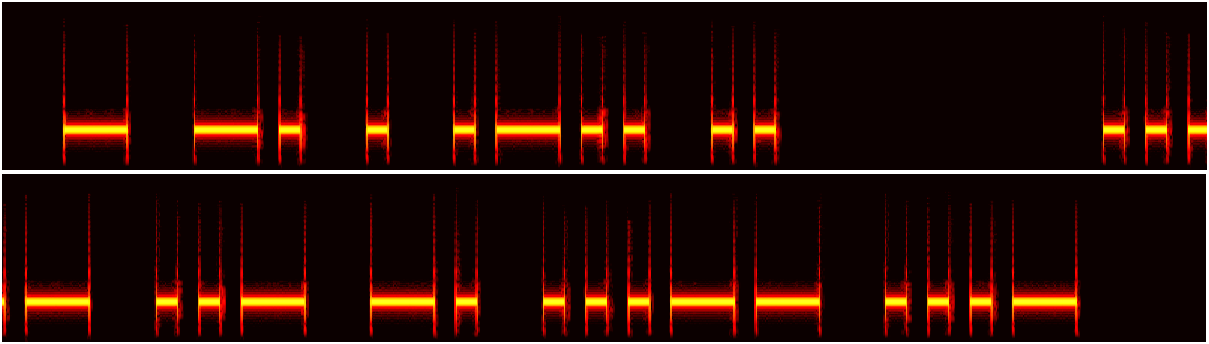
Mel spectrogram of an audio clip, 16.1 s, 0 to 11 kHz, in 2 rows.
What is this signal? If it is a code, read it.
Morse code, heard as a keyed tone, about 8 wpm, 800 Hz. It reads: TNELI VUN3V
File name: LEZIONI / 5 LBVC / 5 LBV 8wpm 2837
